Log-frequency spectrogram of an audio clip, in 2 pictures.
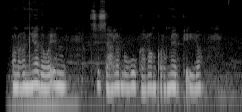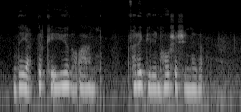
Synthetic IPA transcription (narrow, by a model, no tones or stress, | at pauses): ʕʊnʕʊnɪjɐðɐwɑːʔɪnsɪsɐhlɐnʊɣʊɡɐlɔːŋɡɔrmɛːrkʰɐijɔ | d̪ɐjɑʕt̪ʰɪrkʰɐɪjɐðɔːʔaːn | fɐɾɐɡɛlɪnɦɔwʃɐʃɪnːɐðɐ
